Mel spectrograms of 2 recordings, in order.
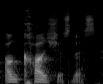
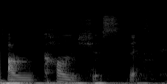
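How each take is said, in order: First: Said in the usual way. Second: "unconsciousness" drawn out slowly, part by part; slow enunciation. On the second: Shown as a demonstration. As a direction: stretch out "unconsciousness" with small breaks between parts. Word repeated slowly for the learners.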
